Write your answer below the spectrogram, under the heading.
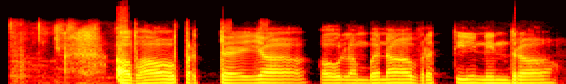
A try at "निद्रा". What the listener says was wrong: निंद्रा नहीं है सर, ये कल भी महाभारत थी, आज फिर अभी निद्रा है, ये निद्रा।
